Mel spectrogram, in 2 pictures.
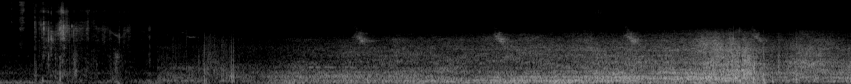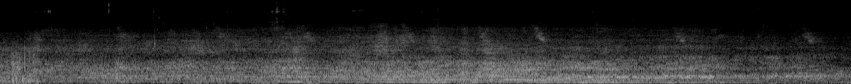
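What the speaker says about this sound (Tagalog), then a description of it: "malapit lang sa airport, kaya madaming aeroplano every now and then" An airplane passes overhead near an airport, a broad rumbling roar that swells in from faint to loud and holds steady as it flies over.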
